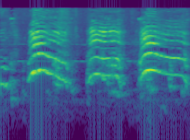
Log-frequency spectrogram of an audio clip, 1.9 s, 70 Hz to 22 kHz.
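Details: Three clear, drawn-out whimpers, each rising then sliding down, from a Bernese Mountain Dog puppy in a litter of seven born on Valentine's Day 2013, at the pups' first feed on Mothering Sunday.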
